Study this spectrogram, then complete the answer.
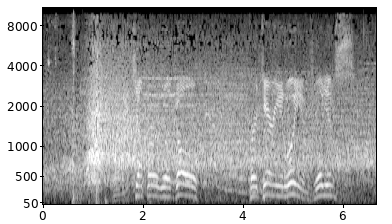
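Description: A crowd cheers and roars loudly in a large arena.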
